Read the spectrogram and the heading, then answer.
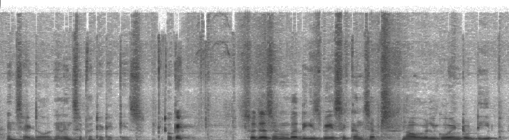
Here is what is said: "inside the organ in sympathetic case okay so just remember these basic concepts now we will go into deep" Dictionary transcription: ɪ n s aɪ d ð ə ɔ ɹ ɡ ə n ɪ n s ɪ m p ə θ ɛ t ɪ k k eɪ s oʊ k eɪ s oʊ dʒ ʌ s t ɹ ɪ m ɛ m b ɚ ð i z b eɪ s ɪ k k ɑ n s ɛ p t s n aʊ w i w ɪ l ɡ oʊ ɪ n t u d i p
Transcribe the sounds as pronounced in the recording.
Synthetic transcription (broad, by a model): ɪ n s aɪ d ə ɔ ɹ ɡ ə n ɪ n s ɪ p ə t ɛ t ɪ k k eɪ s oʊ k eɪ s oʊ dʒ ʌ s t ɹ ɪ m ɛ m b ɚ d i z b eɪ s ɪ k k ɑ n s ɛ p t s n aʊ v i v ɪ l ɡ oʊ ɪ n t u d i p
